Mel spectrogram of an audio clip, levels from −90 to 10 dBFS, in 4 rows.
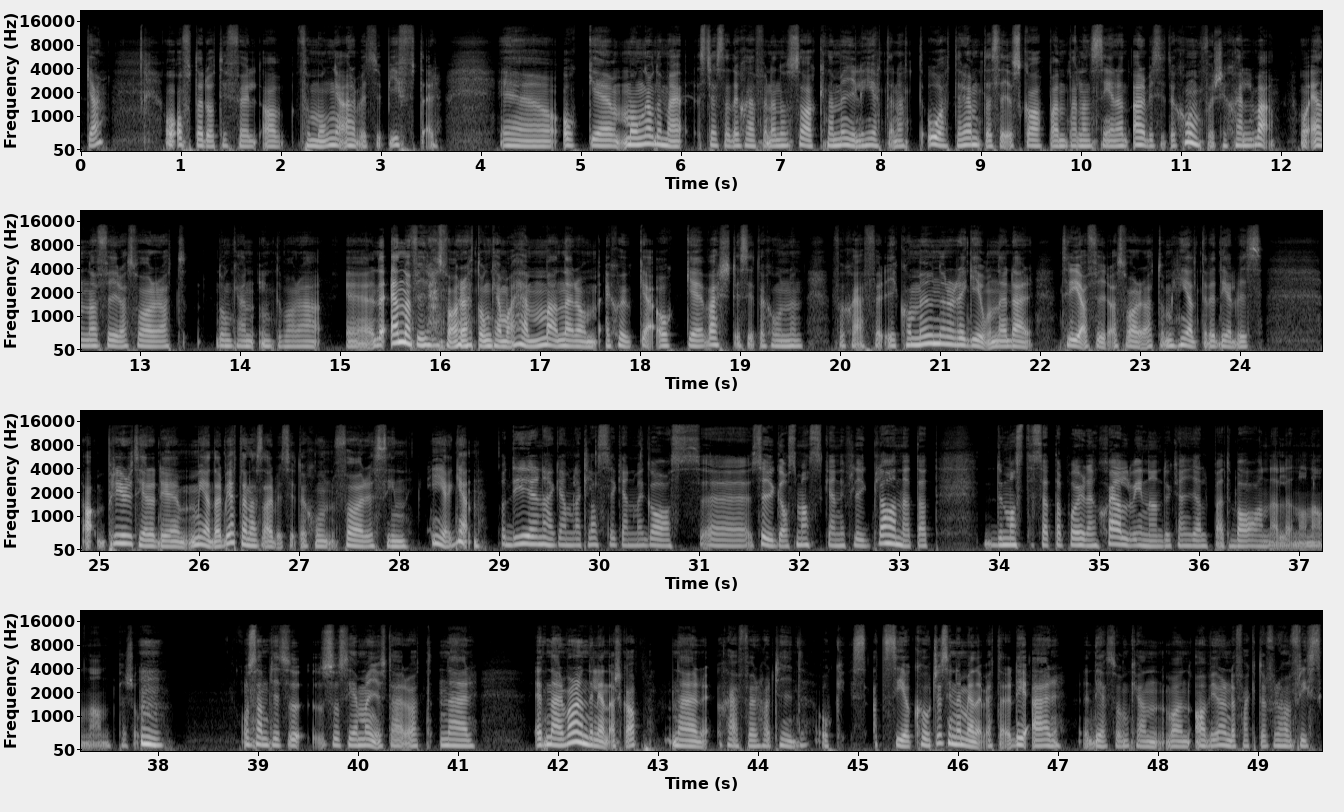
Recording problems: none

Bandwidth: 14.5 kHz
